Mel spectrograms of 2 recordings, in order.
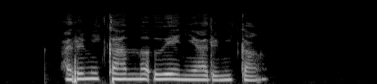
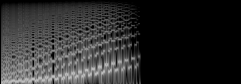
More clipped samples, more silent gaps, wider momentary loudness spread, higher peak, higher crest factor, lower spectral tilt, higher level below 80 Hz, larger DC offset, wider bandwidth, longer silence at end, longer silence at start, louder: neither; neither; about the same, 10 LU vs 11 LU; first, -4 dBFS vs -12 dBFS; first, 18 dB vs 10 dB; first, -7 dB/octave vs -5 dB/octave; second, -52 dBFS vs -40 dBFS; neither; second, 11 kHz vs over 20 kHz; about the same, 1.1 s vs 1 s; first, 0.6 s vs 0 s; about the same, -21 LUFS vs -19 LUFS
